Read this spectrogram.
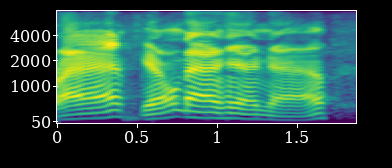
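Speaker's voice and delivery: slow, exaggerated, put-on East Texas drawl. Joking about how a name is said in Texas: put-on East Texas accent. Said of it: "a little East Texas flavor".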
